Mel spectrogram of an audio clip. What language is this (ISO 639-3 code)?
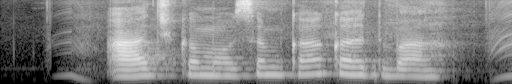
bho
